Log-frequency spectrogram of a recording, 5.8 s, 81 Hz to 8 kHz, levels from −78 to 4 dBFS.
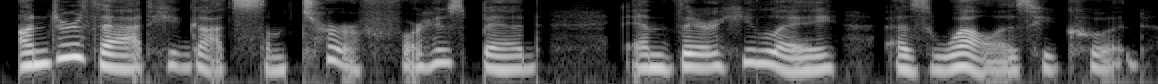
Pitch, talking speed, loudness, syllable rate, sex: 215 Hz, 185 wpm, -20 LUFS, 4.0 syllables/s, female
